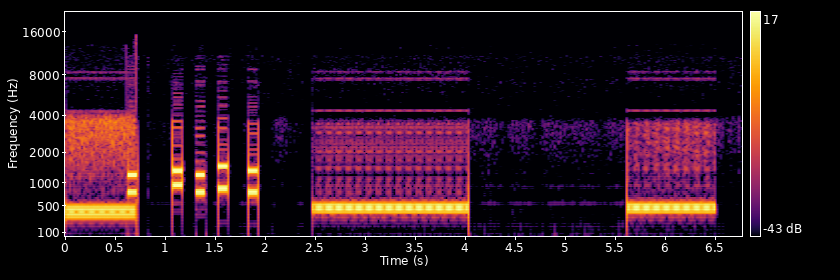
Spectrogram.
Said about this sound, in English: I think it is the perfect time to dial the phone number. So let's dial away.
